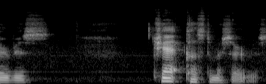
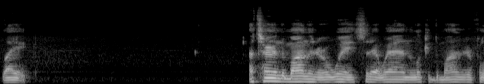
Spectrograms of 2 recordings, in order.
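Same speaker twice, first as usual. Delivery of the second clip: ordinary delivery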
